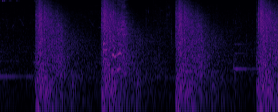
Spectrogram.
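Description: Four sharp rifle blasts from a staff that works as a rifle in Atelier Yumia ring out about a second apart, each ending in a trailing decay.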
